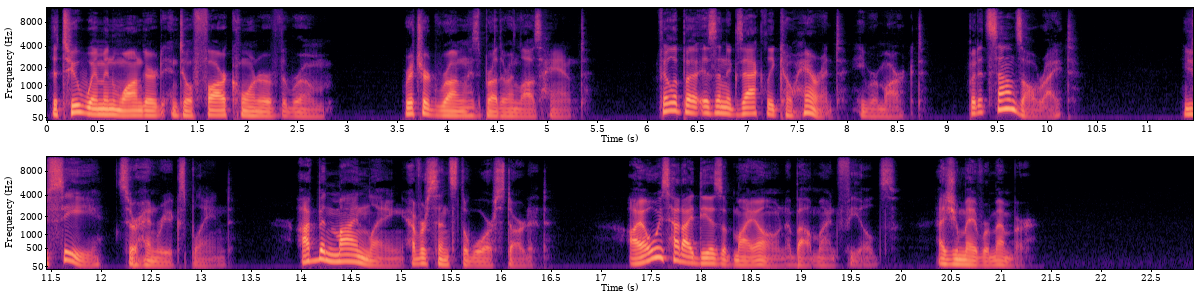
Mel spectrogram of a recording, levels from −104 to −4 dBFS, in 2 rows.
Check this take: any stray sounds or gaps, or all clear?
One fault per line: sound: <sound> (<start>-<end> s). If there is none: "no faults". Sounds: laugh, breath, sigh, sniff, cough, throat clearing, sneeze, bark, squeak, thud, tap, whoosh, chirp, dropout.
no faults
